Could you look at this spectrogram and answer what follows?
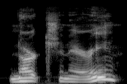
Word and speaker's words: Narc.tion.ar.y: Narc.Tion.Ary. I guess that's how you would pronounce it, right? Yep, that's perfect.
